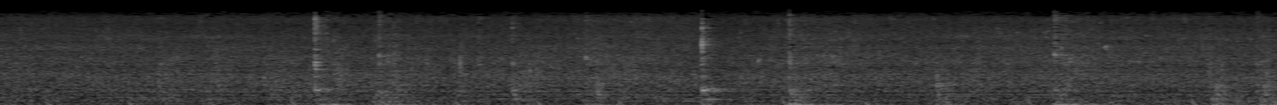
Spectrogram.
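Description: Corn tortilla triangles frying in hot oil in a skillet: a steady sizzle, with a few sharp clicks of a metal utensil against the pan as the pieces are turned.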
